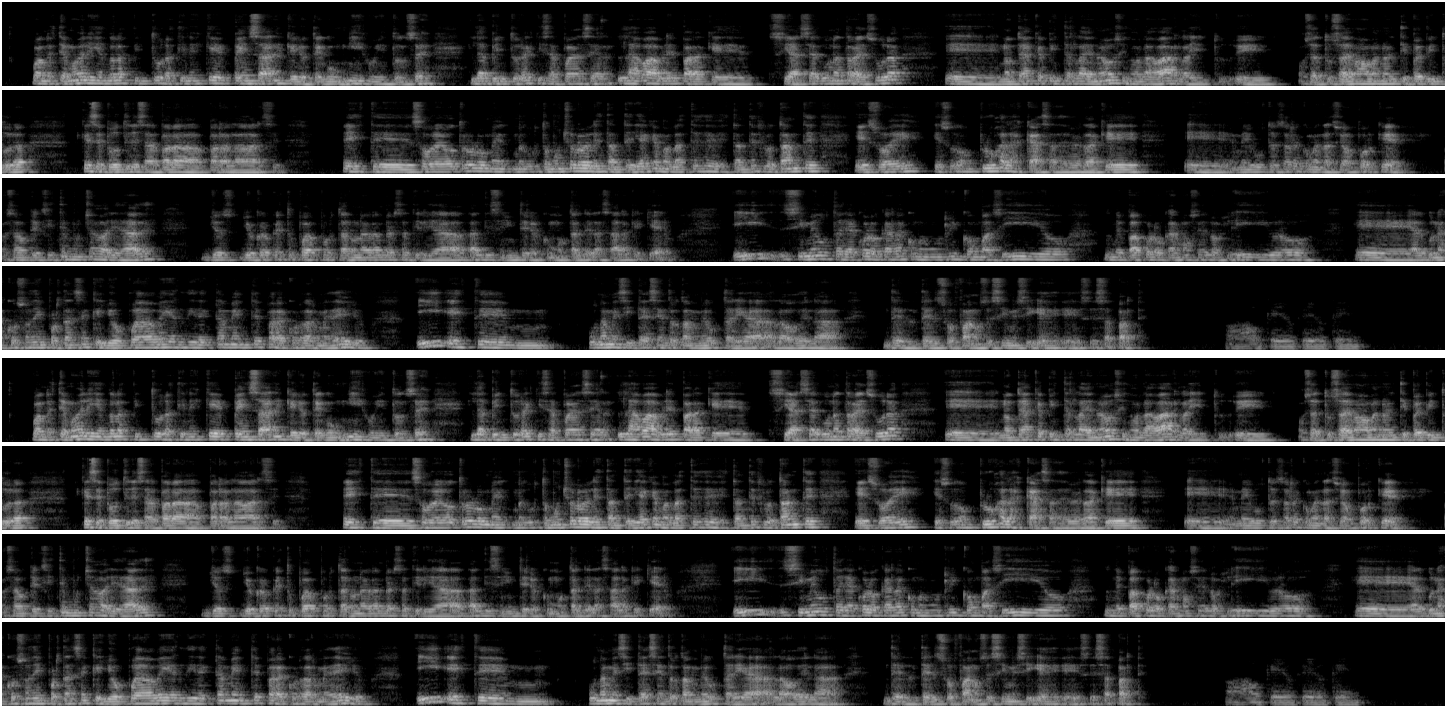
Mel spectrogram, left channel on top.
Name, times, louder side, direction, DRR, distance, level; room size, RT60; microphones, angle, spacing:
voice 1, 0.3-12.7 13.0-17.4 17.8-26.0 26.3-28.5 28.9-41.9 42.4-48.8 49.2-51.8 52.1-54.7, right 1 dB, 20° right, 0.8 m, -27 dB
voice 2, 55.5-56.8, right 1 dB, 45° right, 1.8 m, -36 dB
3.0 x 2.9 x 2.2 m
head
